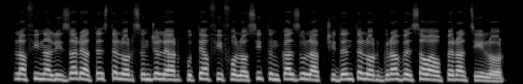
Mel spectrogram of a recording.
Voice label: adapted fem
